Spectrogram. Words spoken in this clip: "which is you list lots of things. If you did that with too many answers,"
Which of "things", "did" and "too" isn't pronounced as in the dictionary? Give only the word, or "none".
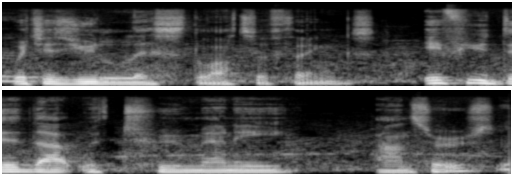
none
